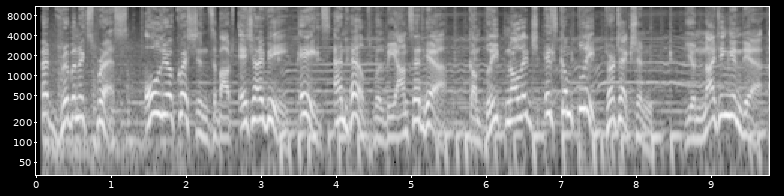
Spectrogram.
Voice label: Spot English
